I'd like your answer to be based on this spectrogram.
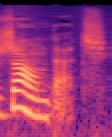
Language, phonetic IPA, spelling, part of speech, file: Polish, [ˈʒɔ̃ndat͡ɕ], żądać, verb, Pl-żądać.ogg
